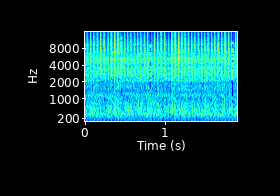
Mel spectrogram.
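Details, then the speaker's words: New box-store single-cylinder walk-behind lawnmower on first start-up, started first pull after priming: engine putters with slight rise and fall in speed instead of holding steady, hunting at idle when it shouldn't, untuned out of the box. "but the engine's actually hunting and it shouldn't be doing that. Now, if you weren't familiar with lawnmowers, you probably thought that's absolutely right and it's running correctly, but it's not."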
